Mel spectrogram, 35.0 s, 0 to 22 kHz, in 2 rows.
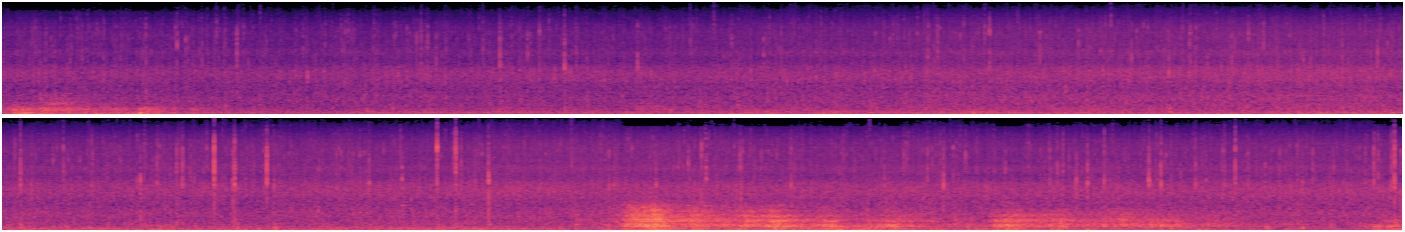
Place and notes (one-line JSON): {"title": "Warmbad, South Africa - A Storm while camping", "date": "2016-10-31 21:30:00", "description": "Nokeng Eco Lodge. Equipment set up to record the Dawn Chorus the following day. EM172's on a Jecklin disc to SD702", "latitude": "-25.29", "longitude": "28.46", "altitude": "1059", "timezone": "Africa/Johannesburg"}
